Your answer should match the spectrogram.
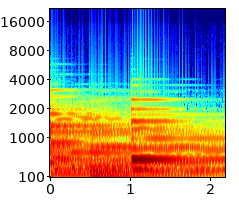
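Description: Piano music: a low bass note enters about half a second in, then a chord is struck about a second in and left to ring, slowly dying away.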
